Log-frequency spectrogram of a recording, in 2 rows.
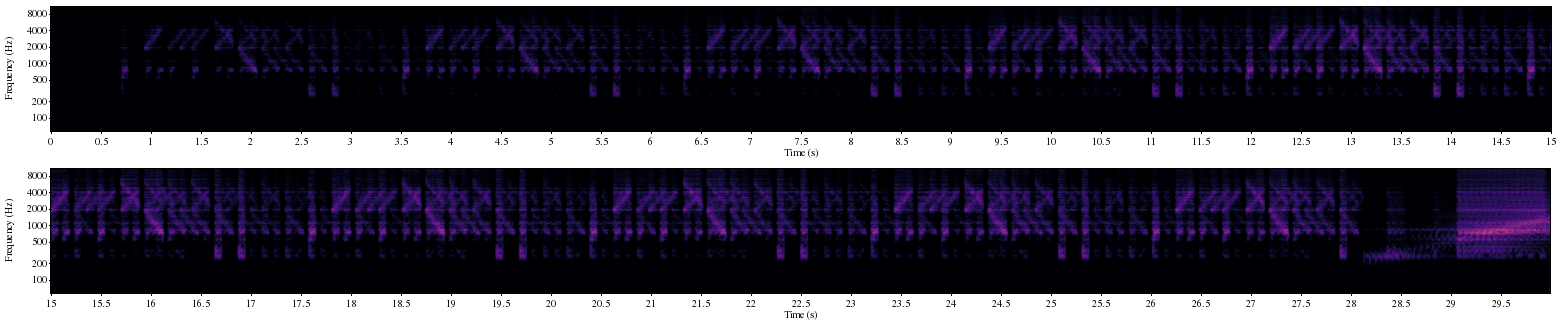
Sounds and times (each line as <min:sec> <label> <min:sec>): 0:28.8 Vox thats been effected and gitched with a vol swell 0:29.9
